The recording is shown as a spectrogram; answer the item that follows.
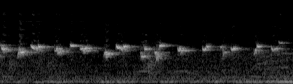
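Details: Female sooty-headed bulbul calling a male: quick, bright chirping notes at an even pace, roughly four or five per second, over a soft low hum.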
